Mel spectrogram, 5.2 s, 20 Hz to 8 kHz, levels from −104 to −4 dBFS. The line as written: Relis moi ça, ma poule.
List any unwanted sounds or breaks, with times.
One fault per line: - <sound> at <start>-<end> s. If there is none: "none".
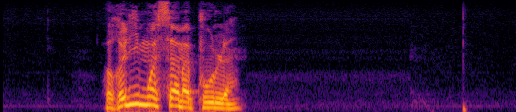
none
